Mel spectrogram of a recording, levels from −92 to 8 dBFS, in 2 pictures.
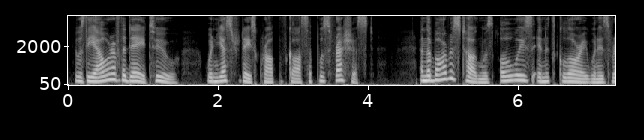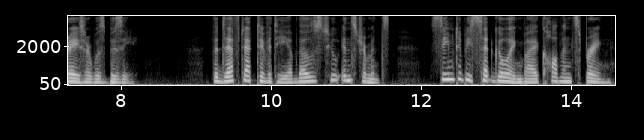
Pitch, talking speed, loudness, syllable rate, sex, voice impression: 170 Hz, 185 wpm, -19 LUFS, 5.3 syllables/s, female, feminine, middle-aged, slightly powerful, clear, fluent, intellectual, calm, elegant, slightly lively, slightly strict, slightly sharp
